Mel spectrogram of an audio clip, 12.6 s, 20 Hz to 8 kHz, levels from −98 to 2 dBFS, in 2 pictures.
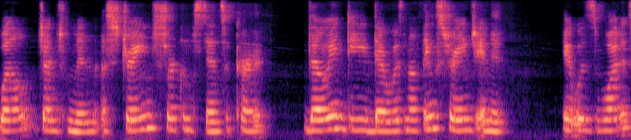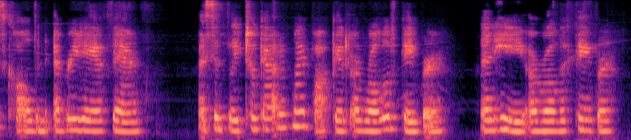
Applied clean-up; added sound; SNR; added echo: neural mask model DeepFilterNet 3.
